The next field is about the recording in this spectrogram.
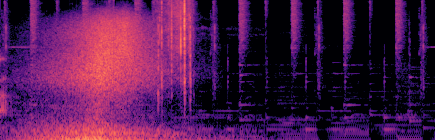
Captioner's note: question whooshes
